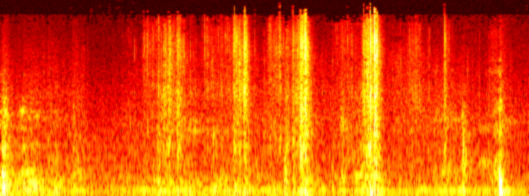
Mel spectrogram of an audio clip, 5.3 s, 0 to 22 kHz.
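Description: Bible pages rustle as they are turned to Hebrews chapter 5, a faint papery crinkling and fluttering punctuated by a few sharper flicks.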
